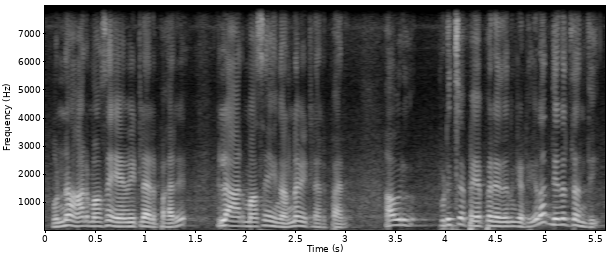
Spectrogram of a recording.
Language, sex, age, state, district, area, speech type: Tamil, male, 45-60, Tamil Nadu, Thanjavur, rural, spontaneous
